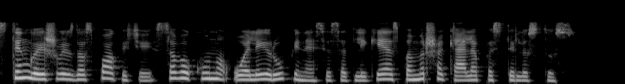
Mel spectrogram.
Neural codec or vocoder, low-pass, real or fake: none; 7.2 kHz; real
